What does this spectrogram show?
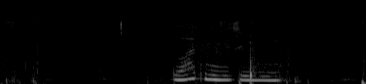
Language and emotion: Russian, neutral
